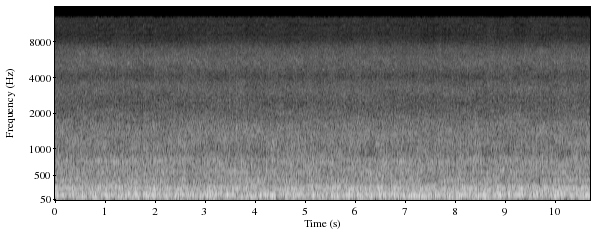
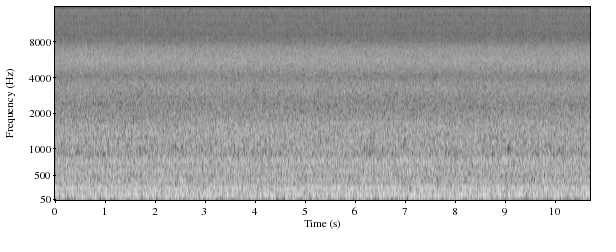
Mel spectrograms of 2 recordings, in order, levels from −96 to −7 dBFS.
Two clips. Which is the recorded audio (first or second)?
second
